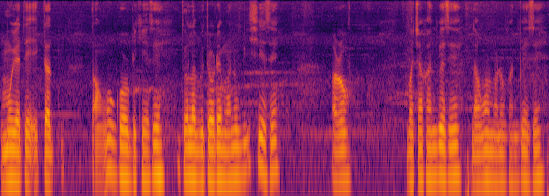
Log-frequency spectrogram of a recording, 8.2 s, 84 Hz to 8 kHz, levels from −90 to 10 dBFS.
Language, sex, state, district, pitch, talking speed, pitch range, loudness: Nagamese, male, Nagaland, Dimapur, 125 Hz, 165 wpm, 120-135 Hz, -19 LUFS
